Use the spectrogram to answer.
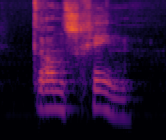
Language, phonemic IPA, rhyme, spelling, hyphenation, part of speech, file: Dutch, /trɑnsˈxeːn/, -eːn, transgeen, trans‧geen, adjective, Nl-transgeen.ogg
- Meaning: transgenic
